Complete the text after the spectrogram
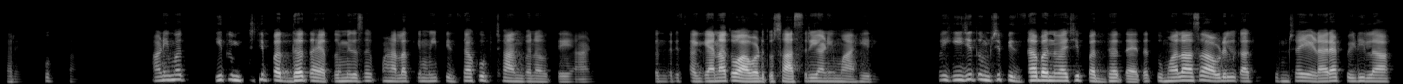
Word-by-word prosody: अरे! 120 Hz, -1 st, -19 dB, 0.2 s
खूप 160 Hz, -3 st, -19 dB
छान. 130 Hz, -, -32 dB, 0.8 s
आणि 185 Hz, +3 st, -2 dB
मग 225 Hz, +1 st, -2 dB, 0.3 s
ही 205 Hz, -, -2 dB
तुमची 195 Hz, -3 st, -3 dB
जी 230 Hz, -, -4 dB
पद्धत 185 Hz, 0 st, +3 dB
आहे. 165 Hz, -, +2 dB
आता 135 Hz, -, -2 dB
तुम्ही 155 Hz, +1 st, -3 dB
जसं 155 Hz, +3 st, -8 dB
म्हणालात, 150 Hz, -1 st, -3 dB
की 160 Hz, -, -12 dB
मी 155 Hz, 0 st, -7 dB
पिझ्झा 165 Hz, +2 st, -4 dB
खूप 190 Hz, -1 st, -6 dB
छान 150 Hz, -4 st, -1 dB
बनवते. 125 Hz, -2 st, -8 dB
आणि 120 Hz, 0 st, -13 dB, 0.6 s
एकंदरीत 135 Hz, +2 st, -15 dB
सगळ्यांना 145 Hz, +3 st, +5 dB
तो 175 Hz, -, +3 dB
आवडतो, 140 Hz, -3 st, +5 dB
सासरी 140 Hz, +3 st, +2 dB
आणि 140 Hz, -1 st, 0 dB
माहेरी. 130 Hz, -2 st, -6 dB, 0.6 s
मग -, -, -7 dB
ही 205 Hz, +1 st, 0 dB
जी 225 Hz, -, 0 dB
तुमची 210 Hz, -2 st, -1 dB
पिझ्झा 185 Hz, -1 st, +3 dB
बनवायची 180 Hz, 0 st, +4 dB
पद्धत 155 Hz, 0 st, -1 dB
आहे, 120 Hz, -1 st, +1 dB
तर 145 Hz, -, -6 dB
तुम्हाला 165 Hz, +3 st, +3 dB
असं 185 Hz, +2 st, +2 dB
आवडेल 170 Hz, -1 st, +3 dB
का 150 Hz, -3 st, 0 dB
की 150 Hz, +2 st, -16 dB
तुमच्या 150 Hz, +2 st, -6 dB
येणाऱ्या 150 Hz, +1 st, +4 dB
पिढीला 150 Hz, -2 st, 0 dB
155 Hz, 190 wpm, -23 LUFS, 140-175 Hz, 0.8 s, सगळ्यांना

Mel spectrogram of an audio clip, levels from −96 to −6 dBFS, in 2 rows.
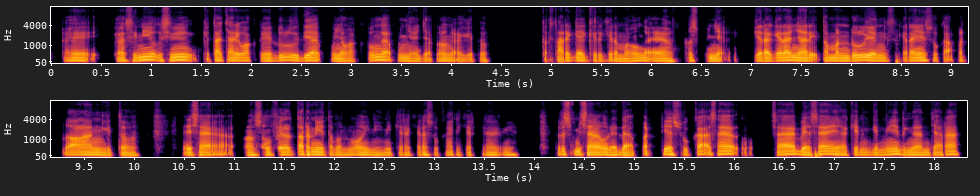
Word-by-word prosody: hei 110 Hz, 0 st, 0 dB, 0.2 s
ke 95 Hz, -, 0 dB
sini 130 Hz, +5 st, +3 dB
yuk 110 Hz, -, -1 dB
ke -, -, -6 dB
sini 120 Hz, -, +4 dB, 0.2 s
yuk?" -, -, -22 dB
Kita 115 Hz, -, +2 dB
cari 105 Hz, -1 st, +2 dB
waktunya 105 Hz, -1 st, -1 dB
dulu. 115 Hz, 0 st, +1 dB
Dia 115 Hz, +3 st, +3 dB
punya 95 Hz, -3 st, -1 dB
waktu 90 Hz, -, -8 dB
enggak, 125 Hz, +1 st, +3 dB
punya 95 Hz, -3 st, -2 dB
jadwal 100 Hz, +2 st, -3 dB
enggak, 90 Hz, -2 st, -3 dB
gitu. -, -, -8 dB, 0.5 s
Tertarik 95 Hz, +6 st, -2 dB
enggak 110 Hz, -5 st, +1 dB
kira-kira, 100 Hz, 0 st, -4 dB
mau 95 Hz, +2 st, 0 dB
enggak, 105 Hz, 0 st, +1 dB
ya? 95 Hz, -2 st, +2 dB, 0.2 s
Terus 105 Hz, -, -4 dB
punya 100 Hz, -1 st, 0 dB, 0.3 s
kira-kira 110 Hz, +2 st, +4 dB
nyari 105 Hz, -3 st, +4 dB
teman 105 Hz, +1 st, +1 dB
dulu 110 Hz, +3 st, +3 dB
yang 105 Hz, -, +4 dB
sekiranya 105 Hz, +3 st, 0 dB
suka -, -, -5 dB
petualang, 105 Hz, -3 st, +1 dB
gitu. 90 Hz, -1 st, -3 dB, 0.4 s
Jadi, 95 Hz, -, 0 dB
saya 95 Hz, -1 st, +1 dB, 0.2 s
langsung 95 Hz, +1 st, -2 dB
filter 105 Hz, +2 st, +2 dB
nih 105 Hz, -, +4 dB
teman-temen, 95 Hz, 0 st, -3 dB
"Oh, 100 Hz, -, +1 dB
ini 95 Hz, -1 st, -1 dB
nih, 90 Hz, -, -4 dB
kira-kira 90 Hz, 0 st, -5 dB
suka 95 Hz, +1 st, -8 dB
nih, 100 Hz, -2 st, -8 dB
kira-kira 95 Hz, 0 st, -5 dB
yang 90 Hz, -, -11 dB
ini." -, -, -9 dB, 0.4 s
Terus -, -, -2 dB
misalnya 95 Hz, -2 st, +4 dB
udah 90 Hz, -, +2 dB, 0.2 s
dapat -, -, -2 dB
dia 115 Hz, -2 st, +3 dB
suka, 105 Hz, +4 st, 0 dB
saya 125 Hz, 0 st, +3 dB, 0.3 s
saya 115 Hz, +5 st, +4 dB
biasanya 120 Hz, +2 st, +3 dB
yakinkannya 100 Hz, +3 st, 0 dB
dengan 95 Hz, -3 st, 0 dB
cara, 95 Hz, +7 st, +1 dB
100 Hz, 205 wpm, -23 LUFS, 95-110 Hz, 0.5 s, sini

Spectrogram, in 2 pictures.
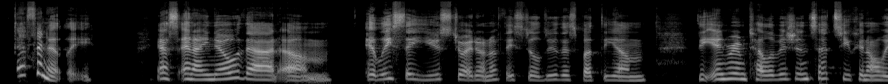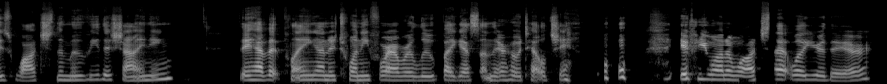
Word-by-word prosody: Definitely. 420 Hz, +1 st, 0 dB, 0.6 s
Yes, 265 Hz, 0 st, +8 dB
and 250 Hz, -1 st, +5 dB
I 225 Hz, 0 st, +4 dB
know 250 Hz, +6 st, 0 dB
that, 225 Hz, -5 st, +3 dB
um, -, -, -2 dB, 0.3 s
at 230 Hz, -2 st, +5 dB
least 260 Hz, +3 st, +7 dB
they 245 Hz, -, +2 dB
used 225 Hz, +1 st, 0 dB
to, 225 Hz, -2 st, -1 dB
I -, -, +3 dB
don't 205 Hz, -1 st, -4 dB
know 205 Hz, -, -4 dB
if 230 Hz, -, -13 dB
they -, -, -4 dB
still 205 Hz, -2 st, -3 dB
do 210 Hz, +3 st, -8 dB
this, 215 Hz, -1 st, -3 dB
but 185 Hz, -1 st, -5 dB
the, 195 Hz, 0 st, -6 dB
um 185 Hz, +2 st, -5 dB, 0.5 s
the 230 Hz, -, +2 dB
in-room 245 Hz, 0 st, +2 dB
television 240 Hz, +3 st, -2 dB
sets, 265 Hz, -2 st, +4 dB
you 225 Hz, -, -3 dB
can 215 Hz, -1 st, -5 dB
always 200 Hz, -1 st, -3 dB
watch 180 Hz, +2 st, -1 dB
the 210 Hz, -, -8 dB
movie, 205 Hz, +2 st, -8 dB
The 215 Hz, -1 st, -5 dB
Shining, 205 Hz, +9 st, -1 dB, 0.7 s
they 205 Hz, -, +4 dB
have 210 Hz, 0 st, +3 dB
it -, -, +1 dB
playing 210 Hz, +1 st, -1 dB
on 205 Hz, -1 st, 0 dB
a 200 Hz, -, 0 dB
24 200 Hz, 0 st, -2 dB
hour 190 Hz, 0 st, +1 dB
loop, 185 Hz, +2 st, -7 dB
I 200 Hz, -2 st, 0 dB
guess, 185 Hz, 0 st, +2 dB
on -, -, -4 dB
their 200 Hz, +2 st, -2 dB
hotel 195 Hz, 0 st, -4 dB
channel, 215 Hz, +1 st, -1 dB, 1.1 s
if 250 Hz, +2 st, +4 dB
you 235 Hz, -1 st, +4 dB
wanna 220 Hz, -1 st, 0 dB
watch 190 Hz, 0 st, -1 dB
that 230 Hz, -2 st, +1 dB
while 220 Hz, -1 st, -2 dB
you're 210 Hz, -2 st, -3 dB
there. 190 Hz, +8 st, -4 dB
215 Hz, 195 wpm, -27 LUFS, 200-235 Hz, 1.1 s, Yes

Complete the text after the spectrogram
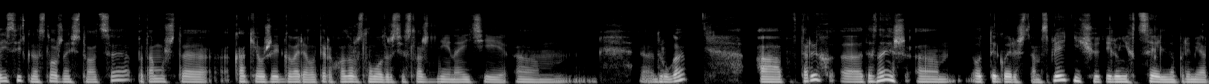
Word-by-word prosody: действительно 150 Hz, -3 st, 0 dB
сложная 125 Hz, +2 st, -1 dB
ситуация, 120 Hz, -, -3 dB
потому 130 Hz, -8 st, -4 dB
что, 125 Hz, 0 st, -5 dB
э, 120 Hz, -2 st, 0 dB, 0.2 s
как 130 Hz, -1 st, -1 dB
я 125 Hz, -, +3 dB
уже 125 Hz, +1 st, +4 dB
и 120 Hz, -, +1 dB
говорил, 120 Hz, -1 st, 0 dB
во-первых, 115 Hz, 0 st, -4 dB
во 125 Hz, -, +2 dB
взрослом 125 Hz, 0 st, +1 dB
возрасте 115 Hz, -1 st, 0 dB
сложнее 120 Hz, 0 st, -3 dB
найти, 115 Hz, 0 st, -3 dB
ам, 110 Hz, -2 st, -5 dB, 0.7 s
а, 120 Hz, 0 st, -8 dB
друга. 125 Hz, -, +2 dB, 0.7 s
А 120 Hz, -1 st, +3 dB
во-вторых, 145 Hz, -, 0 dB
э, 125 Hz, -3 st, -1 dB
ты 135 Hz, -, +1 dB
знаешь, 190 Hz, +2 st, +4 dB
ам, 125 Hz, 0 st, -2 dB
вот 125 Hz, -2 st, 0 dB
ты 130 Hz, -, +5 dB
говоришь, 120 Hz, -4 st, +2 dB
там 105 Hz, -, -5 dB
сплетничают 170 Hz, -, +3 dB
или 125 Hz, -1 st, +4 dB
у -, -, +7 dB
них 125 Hz, -2 st, +1 dB
цель, 120 Hz, -4 st, +4 dB
например 115 Hz, -1 st, 0 dB
120 Hz, 180 wpm, -23 LUFS, 115-130 Hz, 0.7 s, у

